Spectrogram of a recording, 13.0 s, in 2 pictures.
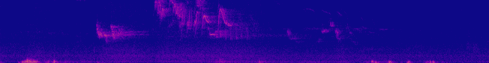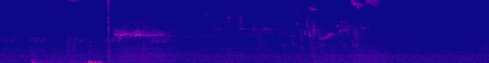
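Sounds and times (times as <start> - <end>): birds chirping and twittering: 0.8 - 5.5, 6.2 - 12.2.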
